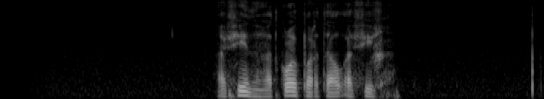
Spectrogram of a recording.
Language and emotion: Russian, neutral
